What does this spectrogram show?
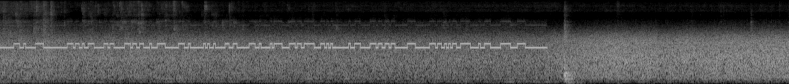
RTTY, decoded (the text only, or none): … AL CONFINE TRA LO STATO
